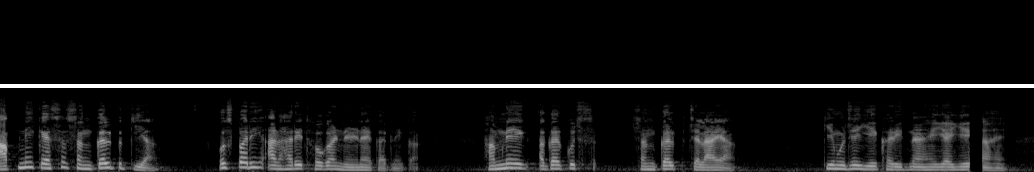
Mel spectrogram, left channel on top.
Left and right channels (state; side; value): silent; left; digital silence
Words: कैसा संकल्प किया उस पर ही आधारित होगा निर्णय करने का। हमने अगर कुछ संकल्प चलाया कि मुझे ये खरीदना है या ये लेना है,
